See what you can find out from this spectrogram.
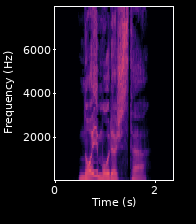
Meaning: inflection of neumodisch: 1. strong/mixed nominative masculine singular superlative degree 2. strong genitive/dative feminine singular superlative degree 3. strong genitive plural superlative degree
- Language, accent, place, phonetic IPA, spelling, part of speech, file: German, Germany, Berlin, [ˈnɔɪ̯ˌmoːdɪʃstɐ], neumodischster, adjective, De-neumodischster.ogg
